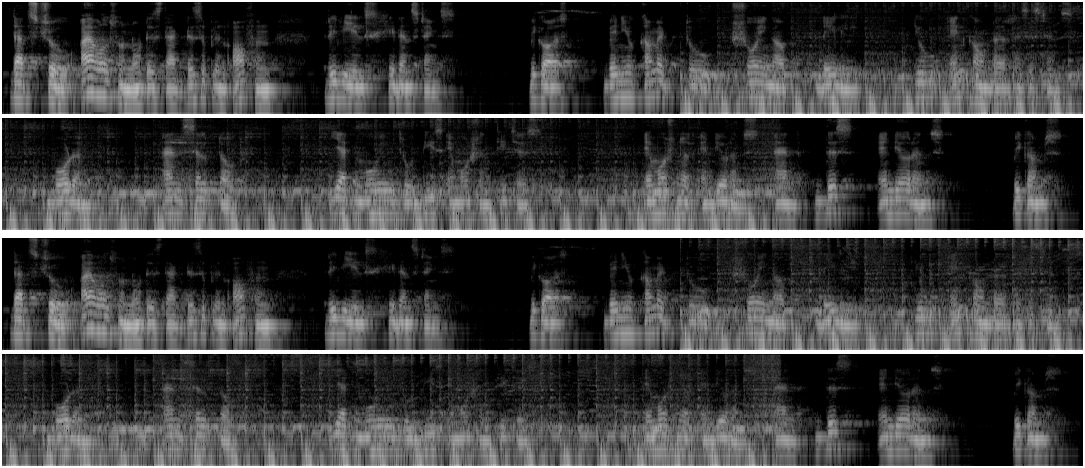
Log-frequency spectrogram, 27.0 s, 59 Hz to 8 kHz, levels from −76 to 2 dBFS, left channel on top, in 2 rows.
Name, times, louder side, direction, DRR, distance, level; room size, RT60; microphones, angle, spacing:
voice 1, 0.1-3.8 4.0-5.7 6.6-7.2 7.5-9.9 10.2-10.8 11.4-13.4 14.1-14.8 15.5-16.6 17.6-20.3 21.5-24.1 24.5-25.3 26.2-26.8, left 2 dB, 35° left, 11 dB, 2.0 m, -34 dB
sound 1, 8.5-23.3, right 1 dB, 45° right, 3.1 m, -38 dB
29.0 x 29.0 x 6.5 m, 0.83 s
head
